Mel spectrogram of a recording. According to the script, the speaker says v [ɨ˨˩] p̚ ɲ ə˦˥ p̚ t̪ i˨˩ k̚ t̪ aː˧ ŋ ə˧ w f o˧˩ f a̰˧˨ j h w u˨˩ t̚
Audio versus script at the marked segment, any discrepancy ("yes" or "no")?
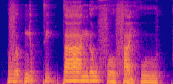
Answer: yes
